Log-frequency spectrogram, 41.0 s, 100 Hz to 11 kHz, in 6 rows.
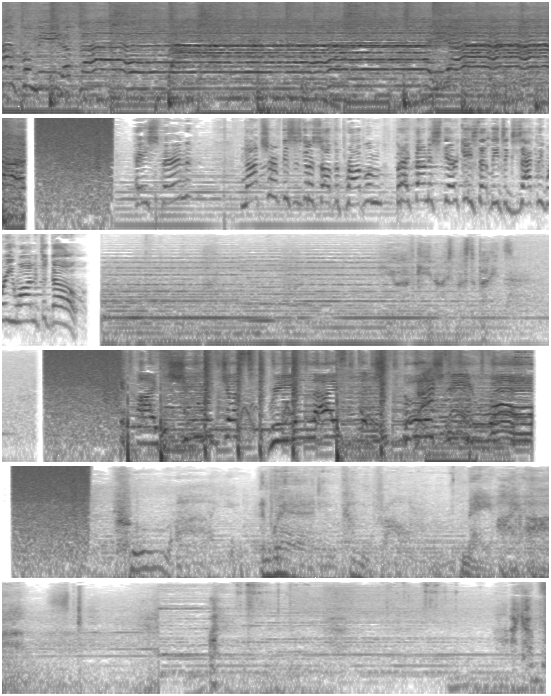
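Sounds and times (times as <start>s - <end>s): music: 0.0s - 7.2s, 8.2s - 12.8s, 14.9s - 20.7s, 22.0s - 27.2s, 28.5s - 40.9s
tv static hiss: 7.2s - 8.2s, 20.5s - 22.1s, 27.5s - 28.5s.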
